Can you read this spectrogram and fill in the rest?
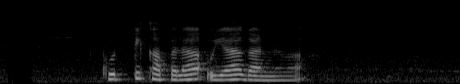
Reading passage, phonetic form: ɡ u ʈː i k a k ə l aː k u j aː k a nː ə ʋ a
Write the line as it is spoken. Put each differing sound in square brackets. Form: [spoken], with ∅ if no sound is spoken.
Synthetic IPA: [k] u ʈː i k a [p] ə l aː [ʔ] u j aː [ɡ] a nː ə ʋ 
